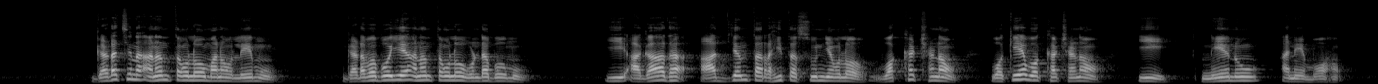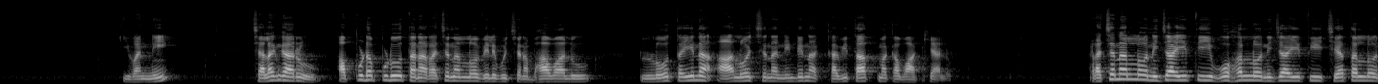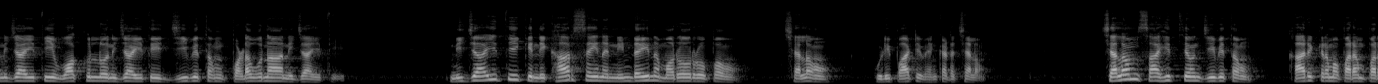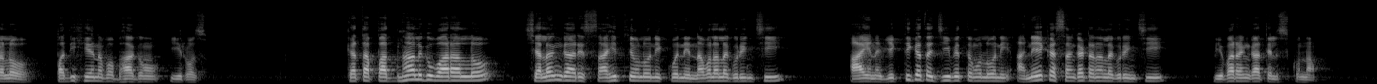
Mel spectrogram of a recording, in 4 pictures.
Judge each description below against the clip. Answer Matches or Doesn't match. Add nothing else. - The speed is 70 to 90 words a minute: Matches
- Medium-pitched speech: Matches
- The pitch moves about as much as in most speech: Matches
